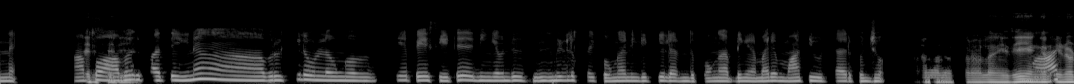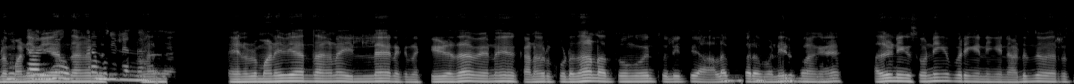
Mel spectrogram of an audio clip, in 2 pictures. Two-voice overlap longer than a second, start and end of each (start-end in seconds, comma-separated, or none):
10.3-12.2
